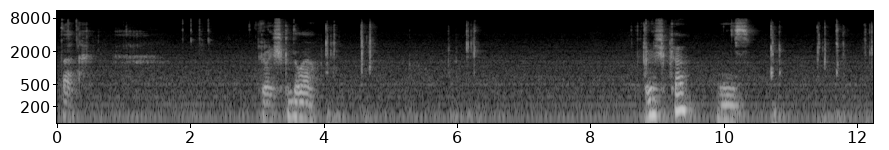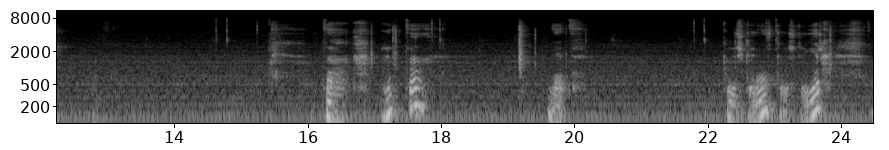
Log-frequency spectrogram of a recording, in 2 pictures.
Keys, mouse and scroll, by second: 0.1 click, 1.8 click, 2.1-5.1 drag, 17.8 ctrl+click, 21.7 click, 22.8 ctrl+click.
